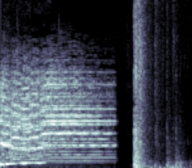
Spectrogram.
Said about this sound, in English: My phone just jumped in the bin. It jumped in the fucking bin. What? The bin is under the desk. And it managed to bounce off an Amazon box into the bin.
